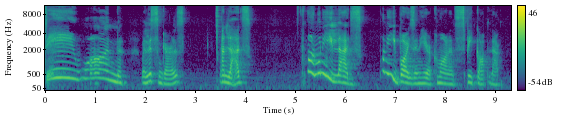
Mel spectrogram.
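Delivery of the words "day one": put-on very high, drawn-out children's shout. Speaker describing how the two at home shout back when they get cross: imitating them shouting. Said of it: "the both of them start shouting".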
